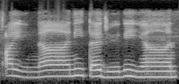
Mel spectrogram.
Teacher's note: آئی کو دیکھے، آئین کے اوپر زبر ہے، یا کے اوپر ساکن بنا ہوا ہے. عینانی، نون کے اوپر کھڑا زبر ہے، تو اس کو ہم 2 سیکنڈ لمبا کریں گے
